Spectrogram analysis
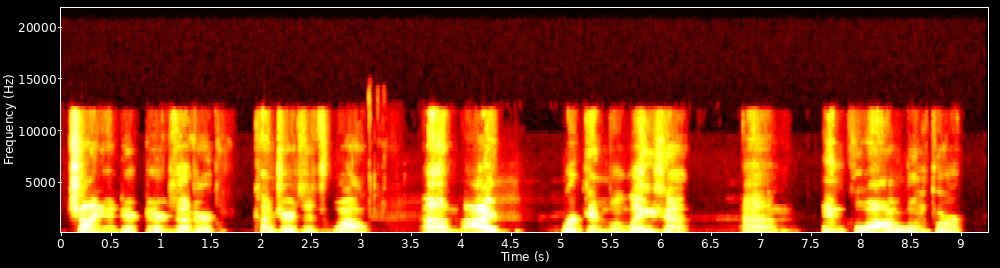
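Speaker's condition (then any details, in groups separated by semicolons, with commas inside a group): Cerebral palsy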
